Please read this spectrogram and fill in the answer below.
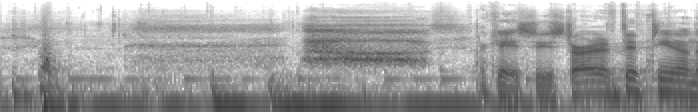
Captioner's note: sighs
